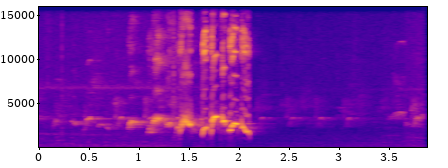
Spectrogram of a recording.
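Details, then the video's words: Red-whiskered bulbul singing at morning training in competition style: soft chatter builds into one loud, fast phrase of several warbled notes, then quiet with a faint hum. "Luyện chào mào hót sáng | chào mào hót đấu"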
